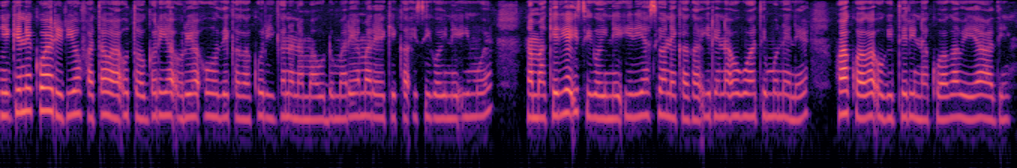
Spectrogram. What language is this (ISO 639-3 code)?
kik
